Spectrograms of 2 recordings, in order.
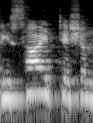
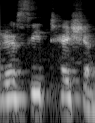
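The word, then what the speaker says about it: recitation: আবৃত্তি সেটা আবার রেসিটেশন অনেকে ভুল করে রিসাইটেশন বলে উচ্চারণ হবে রেসিটেশন মানে আবৃত্তি করা রিসাইট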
